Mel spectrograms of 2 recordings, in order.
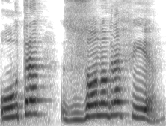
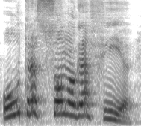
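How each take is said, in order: First: The middle consonant is a voiced Z sound. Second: The middle consonant is a voiceless S sound. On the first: The speaker calls it wrong. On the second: The speaker calls it right.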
